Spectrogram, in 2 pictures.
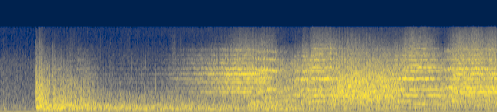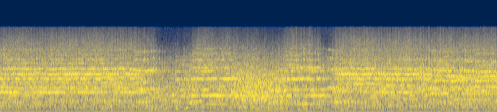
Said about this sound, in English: Echoes of the Baker blast still race across the Nevada countryside.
